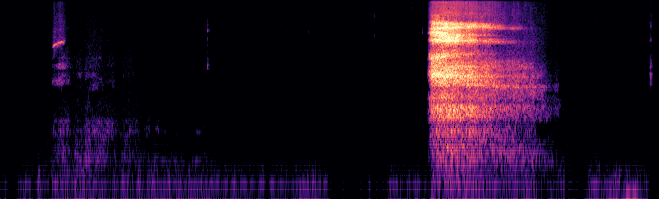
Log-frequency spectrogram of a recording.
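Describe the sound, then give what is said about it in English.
A deep breath drawn and let out, with one long, loud, rushing exhale that fades slowly, set over a faint, steady low hum. “Deep breath.”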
